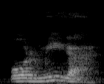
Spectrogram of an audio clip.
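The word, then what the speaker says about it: hormiga: you guys say that or me God okay that's kind of hard just gotta roll your R's can you boys a girl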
